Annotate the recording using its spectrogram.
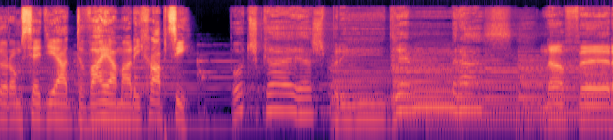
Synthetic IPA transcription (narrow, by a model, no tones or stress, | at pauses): ɔɾɔmsɛɟɪad̪ʋajamaliːxlapt͡si | pɔt͡ʃkajaʃpɾiːɟɛmɾasnafɛːɾ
